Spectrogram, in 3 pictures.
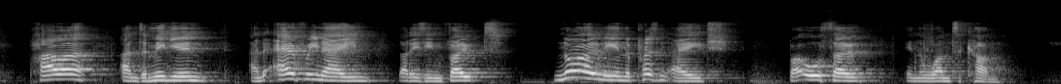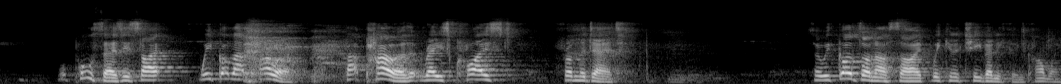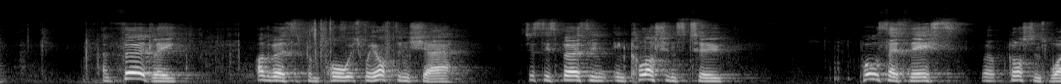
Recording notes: Recorded at Beacon Church 8th Jan 2017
